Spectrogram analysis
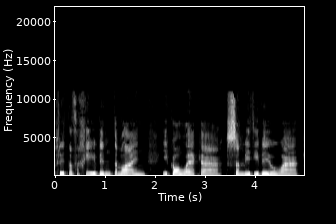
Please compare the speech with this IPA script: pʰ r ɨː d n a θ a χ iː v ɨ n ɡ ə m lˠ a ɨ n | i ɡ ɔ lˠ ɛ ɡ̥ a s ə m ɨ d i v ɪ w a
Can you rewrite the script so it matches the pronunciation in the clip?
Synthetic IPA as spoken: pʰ r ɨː d n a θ a χ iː v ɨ n d ə m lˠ a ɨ n | i ɡ ɔ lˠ ɛ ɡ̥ a s ə m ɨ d i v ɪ w a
